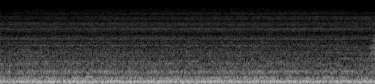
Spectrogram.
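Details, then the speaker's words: York Diamond 80 gas furnace with a no-heat call, R and W jumpered: the inducer starts on its own with a steady, even low hum while the blower has not yet come on, followed by ignition. Normal furnace inducer startup. "And when I did that, the inducer comes on by itself. You can hear that the blower is not running, because normally when I would do that with the stat hooked up, the blower would kick on with the inducer."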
